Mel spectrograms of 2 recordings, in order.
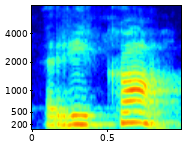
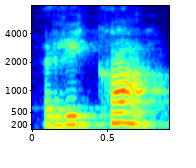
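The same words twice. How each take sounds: No difference in how they are said.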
